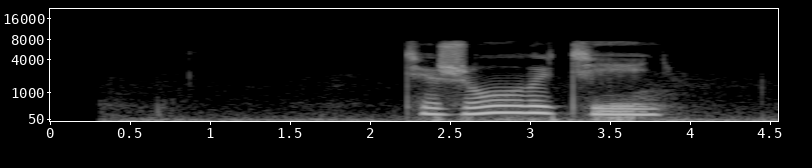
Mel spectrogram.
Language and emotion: Russian, sad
